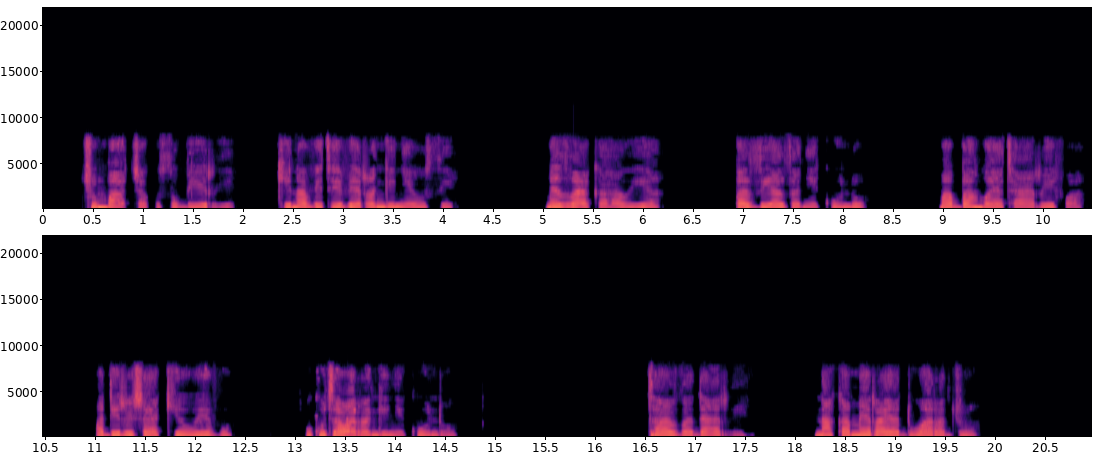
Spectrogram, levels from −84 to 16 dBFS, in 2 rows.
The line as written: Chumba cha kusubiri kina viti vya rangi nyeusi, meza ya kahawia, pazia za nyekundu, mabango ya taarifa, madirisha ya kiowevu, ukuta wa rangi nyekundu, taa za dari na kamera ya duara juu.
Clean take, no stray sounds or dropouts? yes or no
yes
